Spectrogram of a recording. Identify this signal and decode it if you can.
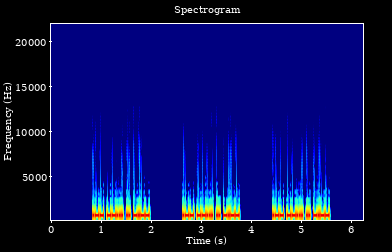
Morse code, heard as a keyed tone, about 50 wpm, 700 Hz. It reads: W7IY W7IY W7IY
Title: Call Signs Repeated 2x - 50wpm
